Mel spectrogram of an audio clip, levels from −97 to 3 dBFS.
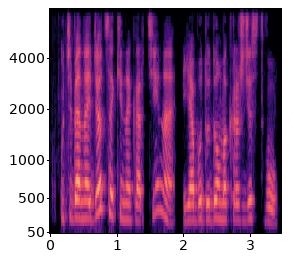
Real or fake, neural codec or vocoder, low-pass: real; none; 7.2 kHz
